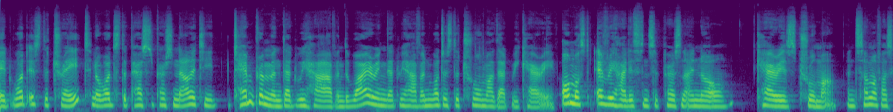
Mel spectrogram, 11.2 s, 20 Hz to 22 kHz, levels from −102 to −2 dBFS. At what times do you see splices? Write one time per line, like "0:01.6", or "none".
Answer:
0:01.2
0:02.8
0:06.9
